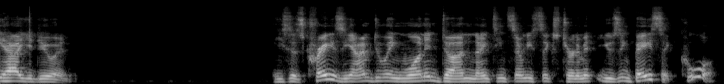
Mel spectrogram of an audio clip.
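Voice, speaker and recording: A man's voice: a little high, fairly bright tone. A middle-aged man hosting a tabletop baseball live stream, nasal and congested from a cold, chatting and joking while reading out player stats in short clipped bursts. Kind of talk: casual live-stream chat and lineup reading.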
